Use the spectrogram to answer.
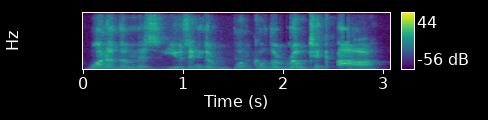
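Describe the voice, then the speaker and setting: A teacher on a video call drills his students on pronunciation, correcting them firmly and tossing in opinionated asides. His voice is bright and forceful. The call audio is slightly dull and muffled. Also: mid-range voice, moderate pace. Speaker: English teacher. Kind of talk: online English lesson.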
